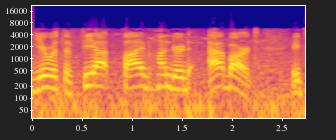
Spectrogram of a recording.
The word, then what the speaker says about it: Abarth: with the fiat 500 abarth it spelled a be AR th but the H is silent and the a is pronounced ah as in what happened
